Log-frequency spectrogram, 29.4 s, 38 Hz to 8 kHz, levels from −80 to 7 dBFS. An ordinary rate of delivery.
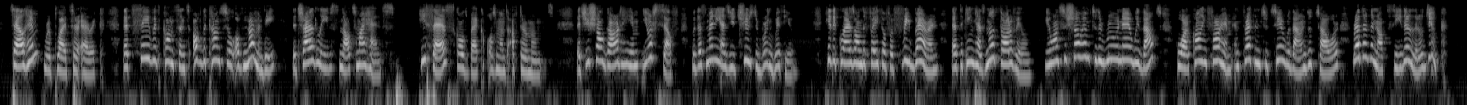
Yes: average, 180 wpm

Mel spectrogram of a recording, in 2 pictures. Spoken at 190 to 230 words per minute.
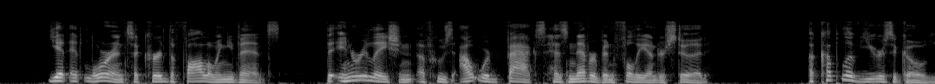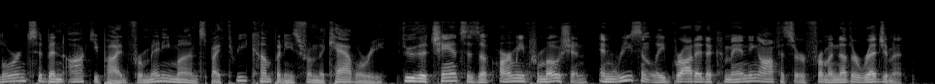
No: average, 175 wpm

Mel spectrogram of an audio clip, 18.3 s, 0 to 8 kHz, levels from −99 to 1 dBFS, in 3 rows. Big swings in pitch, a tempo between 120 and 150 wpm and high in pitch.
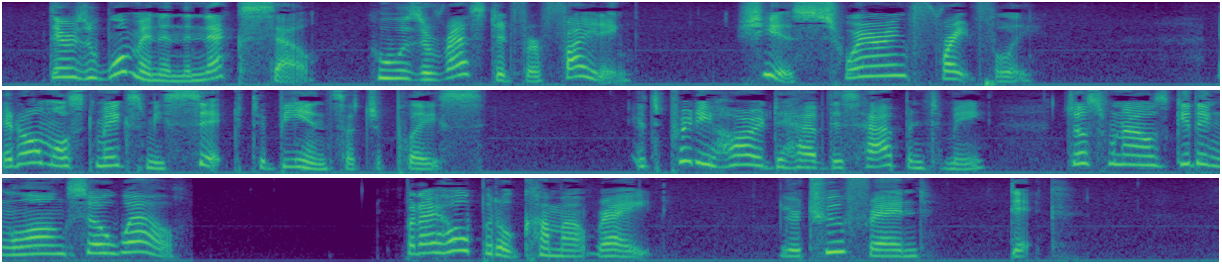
No: wide, 7.6 semitones; average, 185 wpm; very high, 285 Hz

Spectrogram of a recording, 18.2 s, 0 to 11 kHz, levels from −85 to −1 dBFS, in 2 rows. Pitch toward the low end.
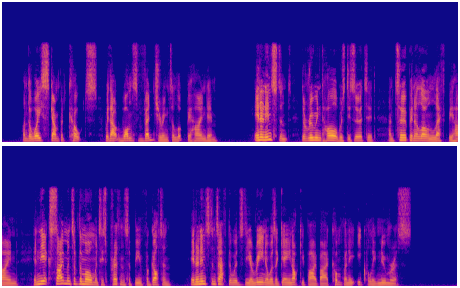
No: medium, 145 Hz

